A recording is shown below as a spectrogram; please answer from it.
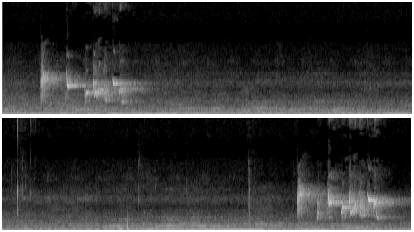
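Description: White-eared bulbul giving two short bubbling bursts of liquid, warbled notes several seconds apart, over a steady low rumble of background noise.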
